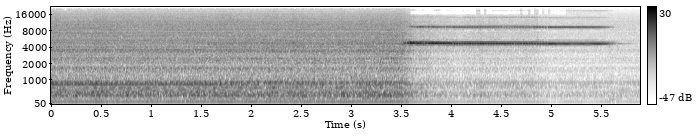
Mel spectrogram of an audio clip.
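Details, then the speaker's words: CNC lathe boring a milling-machine spindle pulley, with the boring bar sticking out about 1.5 inches or more. Cutting noise turns into a sharp, steady high-pitched squeal of chatter on the finish pass, even at a faster speed. "boy, it does not like that finish pass. I even tried faster this time. So I figured out the reason for the chatter on that last pass."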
